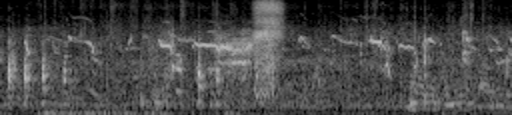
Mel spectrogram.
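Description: Chickens cluck and a rooster calls at close range while being fed rice, the birds jostling, with a louder flurry of squawking in the middle and scattered clucks throughout.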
